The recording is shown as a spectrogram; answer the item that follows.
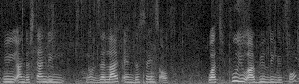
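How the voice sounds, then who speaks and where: Enthusiastic high-voiced woman. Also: fairly even intonation, moderate pace, slight background noise. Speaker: workshop participant. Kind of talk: casual interview.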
